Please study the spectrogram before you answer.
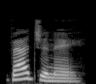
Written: vaginae

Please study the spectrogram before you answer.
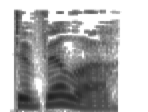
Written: davila

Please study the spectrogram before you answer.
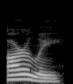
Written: arly

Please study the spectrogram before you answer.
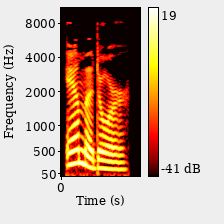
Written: amador

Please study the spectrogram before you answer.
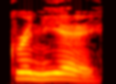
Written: grenier

